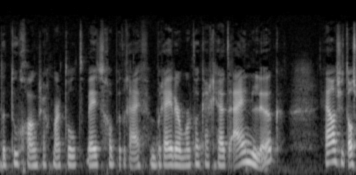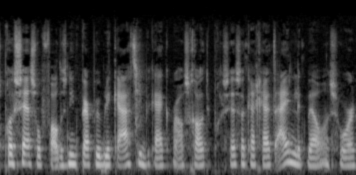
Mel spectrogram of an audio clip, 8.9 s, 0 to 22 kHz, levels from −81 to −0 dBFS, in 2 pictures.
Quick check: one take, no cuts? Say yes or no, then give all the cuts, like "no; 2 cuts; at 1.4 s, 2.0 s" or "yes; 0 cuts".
no; 1 cut; at 2.4 s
